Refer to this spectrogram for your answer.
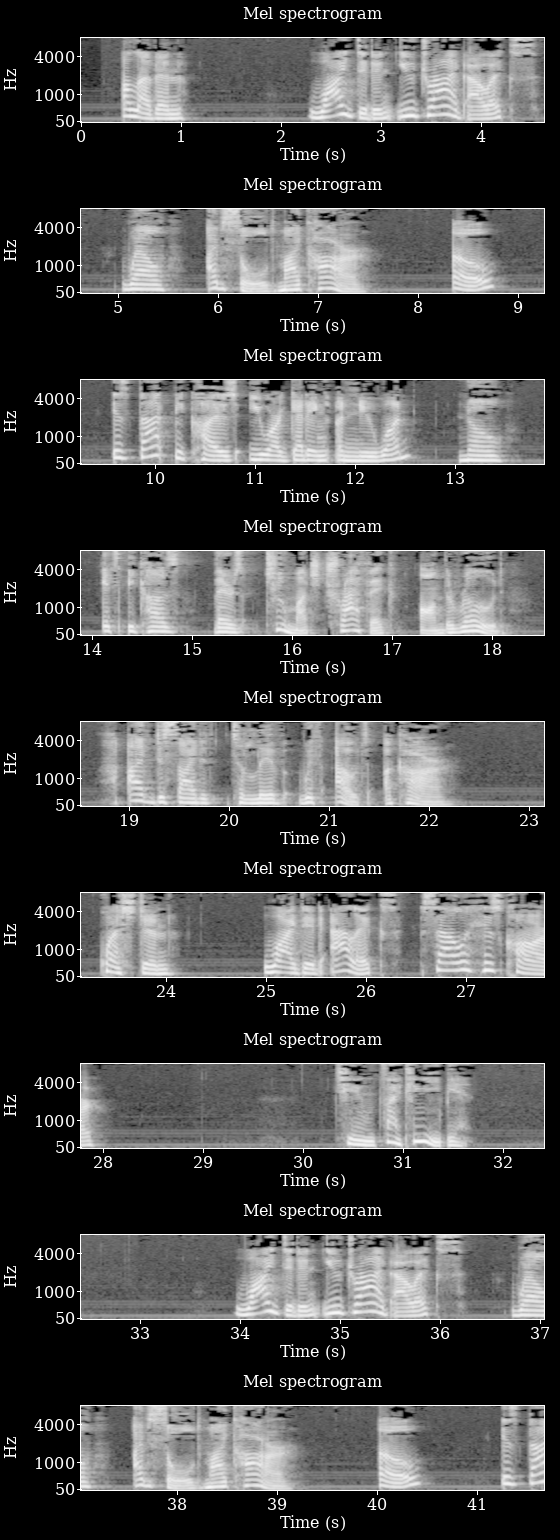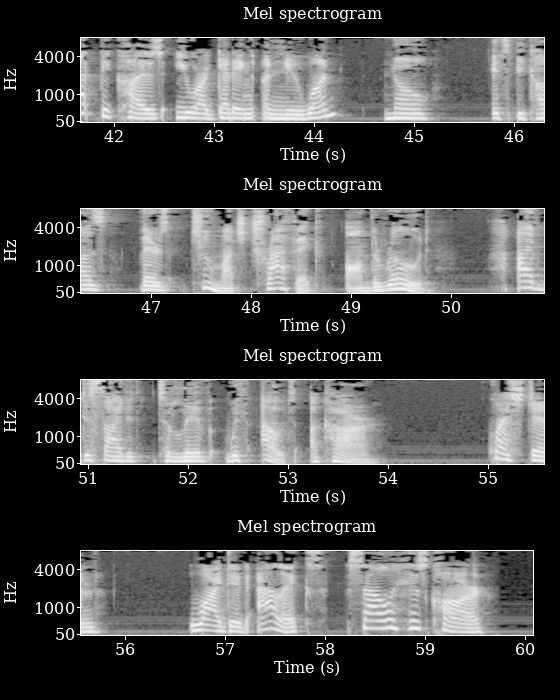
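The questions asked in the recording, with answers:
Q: Question. Why did Alex sell his car?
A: Because there's too much traffic on the road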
